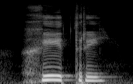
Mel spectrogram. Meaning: cunning, sly
- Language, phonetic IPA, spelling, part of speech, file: Ukrainian, [ˈxɪtrei̯], хитрий, adjective, Uk-хитрий.ogg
